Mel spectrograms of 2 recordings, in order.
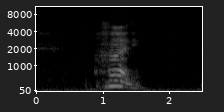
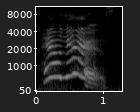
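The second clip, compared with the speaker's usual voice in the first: much higher, triumphant; proud exclaim. Retold or imitated. Answer the rivals, high and triumphant. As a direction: brag it out.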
